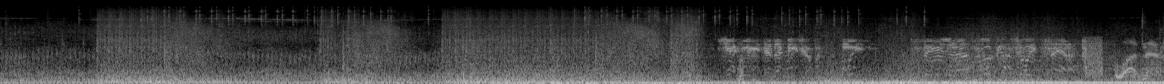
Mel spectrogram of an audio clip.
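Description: Explosions boom and rumble in bursts.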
